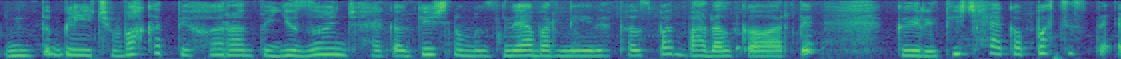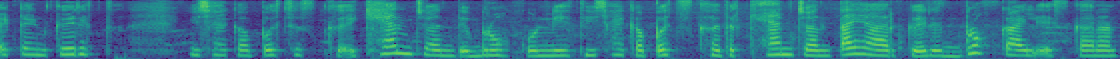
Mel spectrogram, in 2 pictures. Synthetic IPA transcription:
t̪ɨbeːjt͡ʃʰiʋɐkʰɐt̪ːihɐɾɐːnt̪ɨjizəːnʲt͡ʃakaɡit͡ʃʰnɨmɨznɛːbɐɾneːɾit̪ʰɐsbɐt̪̚bɐd̪ɐlkaːɾt̪ikəɾit̪ʰjit͡ʃʰakapət͡ʃʰist̪ɨʔɐʈeɳɖkəɾit̪ʰ | jit͡ʃʰaːjkapət͡ʃʰiskʰɨkʰɛːnt͡ʃɐnt̪ibɾõɦkonet̪ʰjit͡ʃʰaːkapət͡ʃʰi̥skʰɐt̪ɨɾkʰɛːnt͡ʃɐːnt̪ɐjaːɾkəɾit̪̚ʰbɾoɦkaːjlʲeskɐɾan

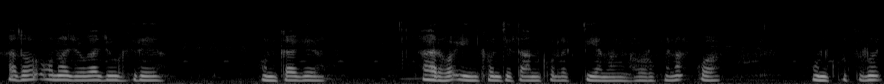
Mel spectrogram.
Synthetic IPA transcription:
ad̪ɔːnad͡ʒɔɡad͡ʒuɡɾɛ | ɔnkaɡɛ | aɾɦɔʔiɲkʰɔnt͡ʃit̪ankulɛkt̪ianaŋɦɔɽɔkmɛnaʔkɔa | unkut̪uluc̚

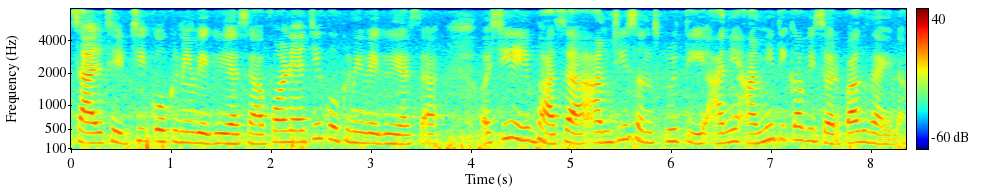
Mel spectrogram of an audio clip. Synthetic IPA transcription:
t͡salt͡ɕeʈ̚t͡ɕiːkokɳiʋeɡɭiːəsafɔɳjat͡ɕiːkokɳiʋeɡɭiːəsaə̰ɕibʱasaa̰mt͡ɕiːsə̃w̃skɾut̪iːa̰niʔa̰m̤iːt̪ikaʋisəɾpakd͡zajna̰

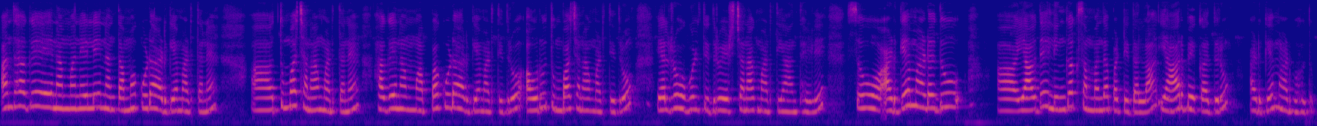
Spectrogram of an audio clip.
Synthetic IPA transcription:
ɐnd̪ɦaːɡe̞nɐmɐːɐnejɐlːinɐnt̪ɐmːɐkuːɽɐːɽɡe̞maːɖt̪aːne̞ | t̪umbɐt͡ʃɛnːaːɡmaːɖt̪aːne̞ | haːɡe̞nɐmːɐɐpːɐkuːɽɐɐɽɡe̞maːɖt̪id̪ɾuʔɐʋɾuːt̪umbat͡ʃɛnːaːɡmaːɖt̪id̪ɾuɛlːɾuɦoɡuɭt̪id̪ɾueʂʈ̚t͡ʃɛnːaːɡmaːɖt̪ijaɐnt̪ɐɦe̞ːɭisoːɐɽɡe̞maːɽod̪u | jaːʋd̪e̞ːliŋɡɐkːsɐmbɐnd̪ʱɐpɐʈːid̪ɐlːɐjaːɾbeːkaːd̪ɐɾuː | ɐɽɡe̞maːɽboɦud̪u

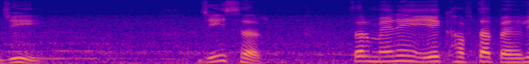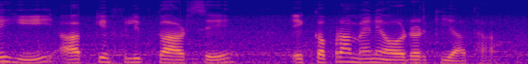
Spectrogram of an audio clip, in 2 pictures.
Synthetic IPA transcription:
d͡ʒiː | d͡ʒiːsɐɾ | sɐɾmɛ̃ːneeːkɦɐft̪apɛɦleɦia̰ːp̚kefɪlɪpkaːɾɖse | eːkːɐpɾamɛ̃ːneɔːɾɖəɾkija̰t̪ʰa̰ː

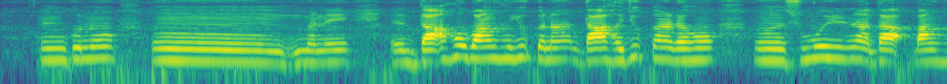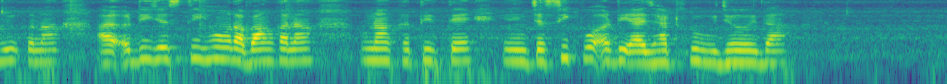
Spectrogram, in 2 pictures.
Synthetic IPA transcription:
nkɔnɔ | manɛd̪aʔɦɔ̃baŋɦəjuʔkanad̪aʔɦəd͡ʒuʔkanaɾɛɦɔ̃sumujɛnaʔd̪aʔbaŋɦəjuʔkanaːɾəɖid͡ʒəst̪iɦɔ̃ɾabaŋkanaunakʰət̪iɾt̪ɛt͡ʃəsikpɔʔəɖiʔad͡ʒʱaʈkubud͡ʒʱəjd̪a

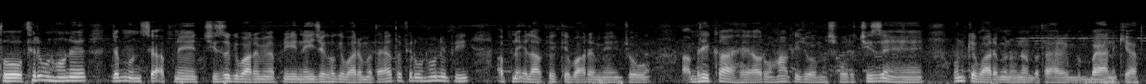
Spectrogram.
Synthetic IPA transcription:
t̪oːfʰɪɾʊnɦõned͡ʒɐbʊnseɐ̰pnet͡ʃiːzõkebaːɾemẽɐpninɐid͡ʒɐɡʱɦkebaːɾemẽbɐt̪aːjat̪ofʰɪɾʊnɦõnebʱi | ɐpneɪlaːqekebaːɾemẽd͡ʒoː | ɐ̰mɾiːkaɦɛɔːɾʋɐɦãkid͡ʒoːmɐʃɦuːɾt͡ʃiːzẽɦɛ̃ʊnkebaːɾemẽʊnɦõːnebɐt̪abɐjaːnkijaː

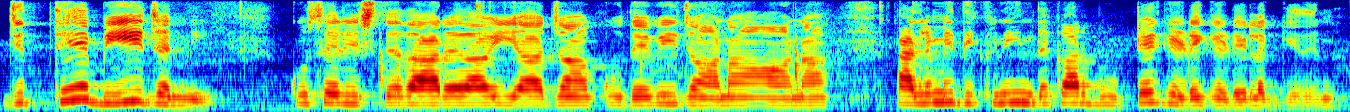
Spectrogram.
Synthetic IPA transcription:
d͡ʒɪt̪ʰːeːbʱiːd͡ʒənːiː | kʊseːɾɪʃt̪eːd̪aːɾeːd̪aːoijaːd͡ʒãːkʊd̪eːʋiːd͡ʒaːnaːaːnaː | pɛːleːmẽːd̪ɪkʰniːɦɪnd̪eːkaːɾbuːʈeːkeɽeːkeːɽeːləɡːeːd̪ɪn

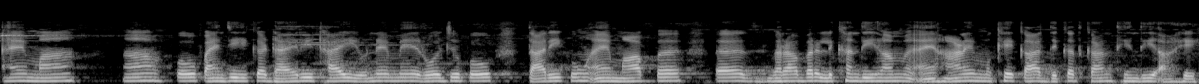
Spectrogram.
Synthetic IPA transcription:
ɛ̃ːmãː | poːpɐ̃ɦɪ̃ɲd͡ʑiɦɪkʊ̆ɖʱaːɪɾiʈʰaːiʊnəmẽɾoːd͡ʑpoːt̪aːɾiːxũɛ̃ːmaːp | bɐɾaːbəɾlɪkʰə̃nd̪iɦɐmɛ̰̃ːɦaːɽ̃emũːkʰekad̪ɪkːət̪kaːnt̪ʰĩːn̆d̪iaːɦeː

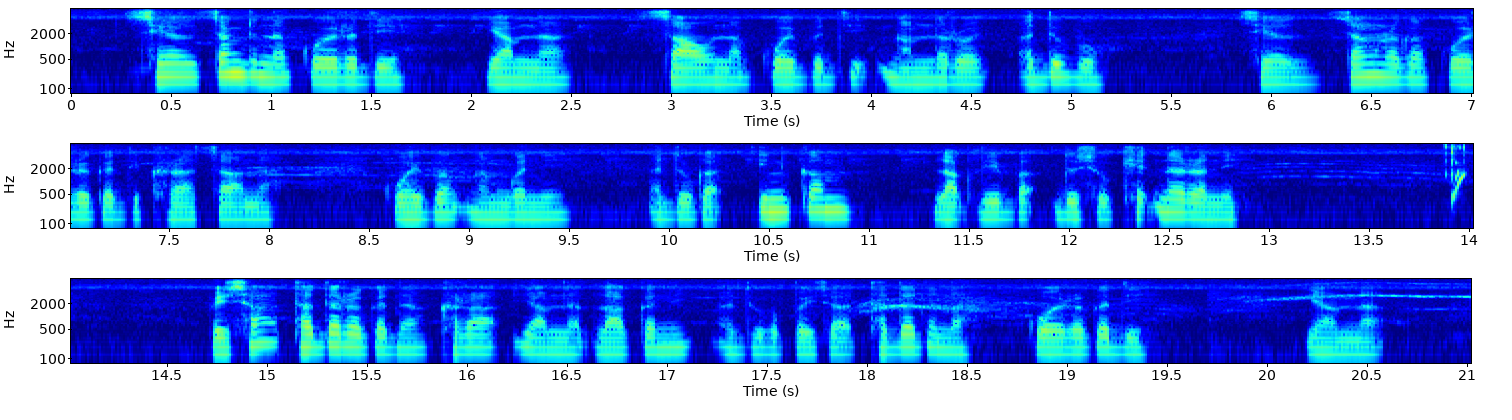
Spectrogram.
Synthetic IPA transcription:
sʰelt͡ʃaŋdɐnɐkojɾɐdi | jamnɐ | t͡ʃawnɐkojbɐdiŋɐmnɐɾojɐdubu | sʰelt͡ʃaŋɾɐɡɐkojɾɐɡɐdikʰɐɾat͡ʃawnɐkojbɐŋɐmɡɐni | ɐduɡɐinkɐm | lak̚libɐdusukʰet̚nɐɾɐni | pɐjsatʰadɐɾɐɡɐnɐkʰɐɾajamnɐlakːɐniɐduɡɐpɐjsa̰tʰɐdɐdɐnɐkojɾɐɡɐdi | jamnɐ

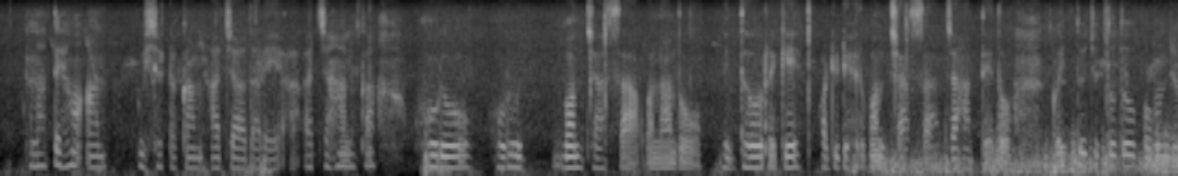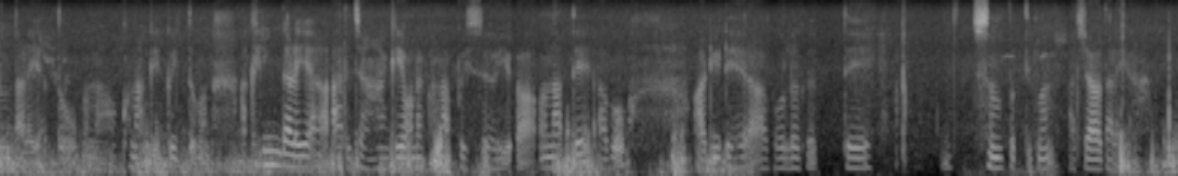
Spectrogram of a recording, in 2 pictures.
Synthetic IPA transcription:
ɔnat̪ɛɦɔ̃ʔanpujsəʈakamaɾd͡ʒad̪aɽɛja̰ʔaʔːɾd͡ʒaɦãlɛka | huɽuhuɽubɔnt͡ʃasa̰ɔ̰na̰d̪ɔ̰mid̪ʱːɔɾɛɡɛaɖiɖɛɦɛɾbɔnt͡ʃasad͡ʒaɦãt̪ɛd̪ɔkɔjt̪ɔd͡ʒut̪ɔd̪ɔbɔbɔnd͡ʒɔnd̪a̰ɽɛ̰ja̰ʔd̪ɔ̰ɔna̰kʰɔna̰ʔɡɛkɔj̪t̪ɔbɔnakʰiɾiɲd̪aɽɛjaʔaʔaɾd͡ʒaɦãɡɛɔnakʰanapɔjsəɦujɔʔa̰ʔɔnat̪ɛabɔ | a̰ɖiɖɛɦɛɾa̰bɔləɡət̪ː | ɛ | sɔmpət̪ːibɔnaɾd͡ʒawd̪aɽɛ̰ja̰ʔa

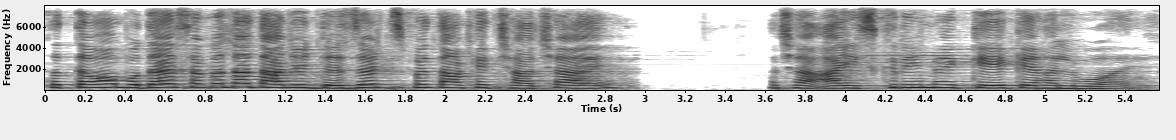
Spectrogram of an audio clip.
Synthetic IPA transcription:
t̪ɐt̪ɐʋ̤ãbʊd̪ʱaːesɐɡʱə̃nd̪at̪ɐʋ̤ãɲd͡ʑeɖɪzəɾʈsmẽt̪ɐʋ̤ãkʰet͡ɕʰat͡ɕʰaːɦe | ɐtːt͡ɕʰaʔaːiskɾiːnmẽkeːkɐ̃ɦɐ̃luaːɦe

